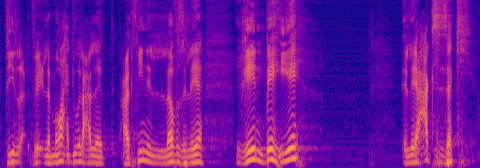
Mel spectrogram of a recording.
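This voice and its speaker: A man's voice: mid-range voice, very fast. A male priest with an Egyptian Arabic accent preaching a sermon, telling stories and acting out dialogues, slipping into English phrases. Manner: animated storytelling, acts out dialogues, mixes in English. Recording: long church reverb.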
